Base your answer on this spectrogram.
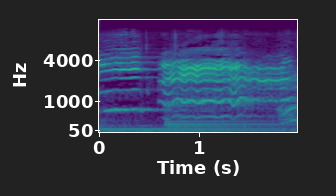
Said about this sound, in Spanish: otra vez el joven volvió a batir el aldabón. Otra vez la respuesta del chirrido del letrero.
